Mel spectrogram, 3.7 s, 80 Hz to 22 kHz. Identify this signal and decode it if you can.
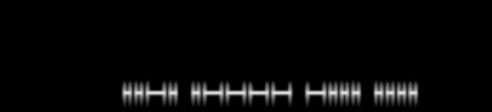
Morse code, heard as a keyed tone, about 28 wpm, 700 Hz. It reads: F1BH
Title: DXCC-100 Call Signs - 4 Characters - Repeated 2x - 28wpm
